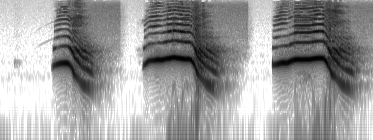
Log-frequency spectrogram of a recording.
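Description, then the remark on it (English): Three loud cow elk calls blown on a game call in reply to a bull elk's bedded bugle, each a nasal, whining mew that holds a high note and then slides downward, separated by short pauses with no talking. “But before I bugle back at him, every time he answers with one of these, that kind of just a squirrely bedded bugle, I'm going to give him some cow calls.”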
